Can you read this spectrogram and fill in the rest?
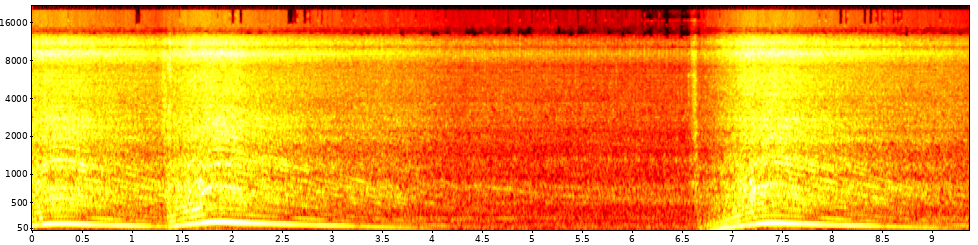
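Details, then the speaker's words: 2009 Toyota Corolla LE, 156,000 miles, new serpentine belt and oil: idle then two clean throttle blips, revs climb smoothly and fall back to steady idle with no knock, miss or rattle; healthy engine. "I'm going to stand here and let you hear it at idle here. All right. And I'll um rev it up for you to the best of my ability here."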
